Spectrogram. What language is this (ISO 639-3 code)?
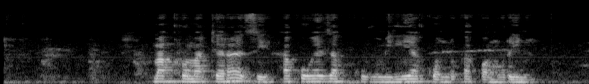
swa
